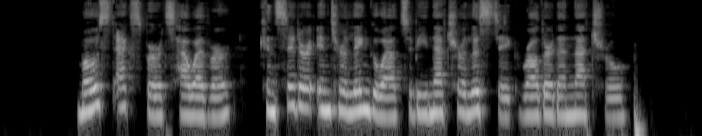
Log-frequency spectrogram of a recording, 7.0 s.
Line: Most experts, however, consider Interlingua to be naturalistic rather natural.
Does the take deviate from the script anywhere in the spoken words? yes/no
yes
